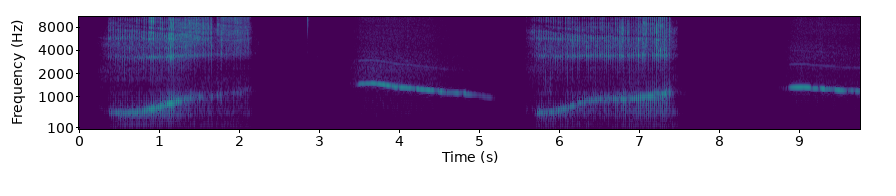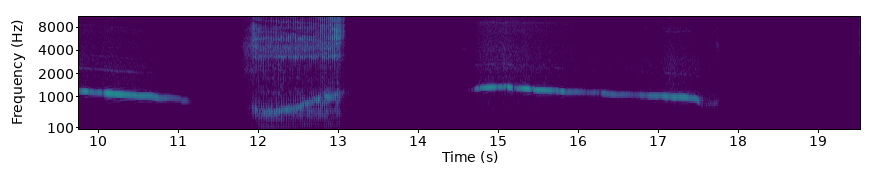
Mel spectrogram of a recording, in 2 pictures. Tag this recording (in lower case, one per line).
respiratory sounds
breathing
